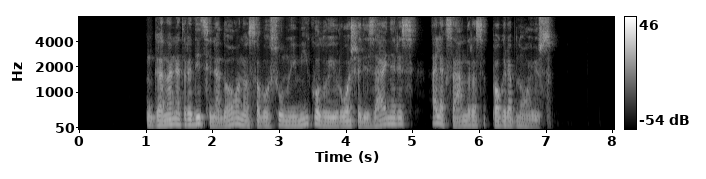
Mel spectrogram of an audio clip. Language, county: Lithuanian, Klaipėda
